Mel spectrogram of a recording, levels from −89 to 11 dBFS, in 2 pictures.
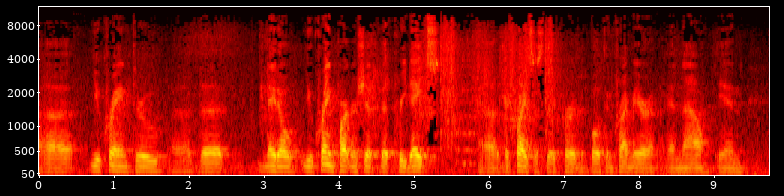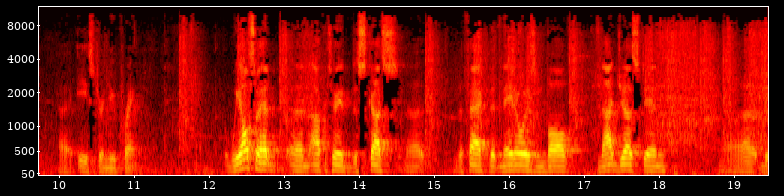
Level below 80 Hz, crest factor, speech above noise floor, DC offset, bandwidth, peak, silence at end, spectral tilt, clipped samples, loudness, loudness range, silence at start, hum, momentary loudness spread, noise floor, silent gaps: -54 dBFS; 22 dB; 24 dB; under 0.1%; 11 kHz; -4 dBFS; 0 s; -4.5 dB/octave; under 0.1%; -25 LUFS; 10 LU; 0 s; none; 16 LU; -49 dBFS; none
